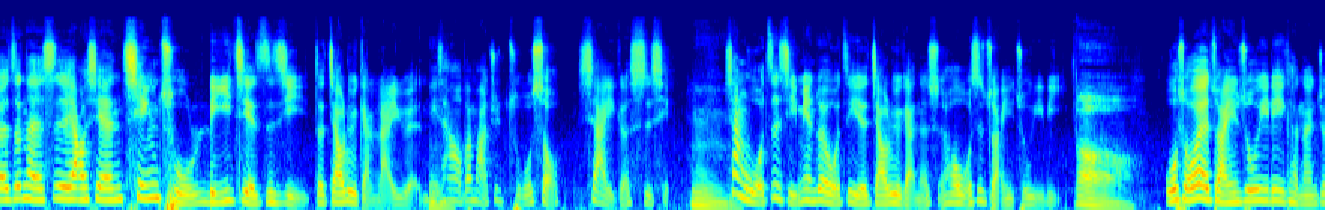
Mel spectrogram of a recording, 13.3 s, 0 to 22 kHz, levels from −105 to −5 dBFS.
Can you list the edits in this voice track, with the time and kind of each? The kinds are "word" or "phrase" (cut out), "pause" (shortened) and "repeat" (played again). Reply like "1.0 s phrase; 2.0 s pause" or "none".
4.3 s word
